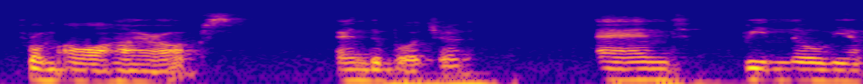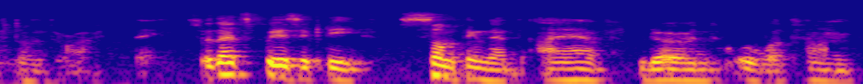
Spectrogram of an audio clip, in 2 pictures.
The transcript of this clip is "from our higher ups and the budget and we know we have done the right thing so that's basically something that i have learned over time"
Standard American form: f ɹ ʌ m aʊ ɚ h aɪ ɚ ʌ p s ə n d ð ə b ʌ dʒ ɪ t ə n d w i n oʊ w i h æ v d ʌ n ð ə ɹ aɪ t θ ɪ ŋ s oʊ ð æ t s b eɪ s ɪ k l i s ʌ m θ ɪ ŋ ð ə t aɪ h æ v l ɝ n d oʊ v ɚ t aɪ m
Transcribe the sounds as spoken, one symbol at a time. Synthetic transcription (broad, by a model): f ɹ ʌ m aʊ ɚ h aɪ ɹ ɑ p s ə n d ð ə b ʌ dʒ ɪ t ə n d w i n oʊ w i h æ v d ʌ n ð ə ɹ aɪ t θ ɪ ŋ s oʊ ð æ t s b eɪ s ɪ k l i s ʌ m θ ɪ ŋ ð ə t aɪ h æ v l ɝ n d oʊ v ɚ t aɪ m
